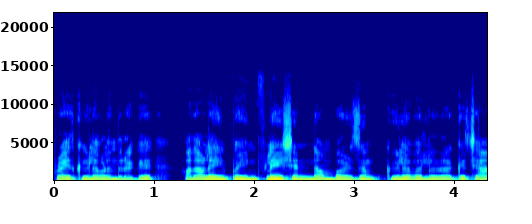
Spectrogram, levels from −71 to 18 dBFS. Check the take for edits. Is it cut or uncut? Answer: uncut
